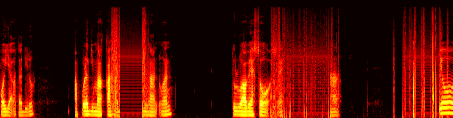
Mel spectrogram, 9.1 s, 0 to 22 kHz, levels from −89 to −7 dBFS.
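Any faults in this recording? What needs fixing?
A loose cable or plug connection is breaking the signal path, an intermittent contact fault that happens three times. Each time the line opens, the speech drops out with crackle at the edges and faint hiss in the gap: at 2.22 to 2.96 s (open about 0.46 s), at 5.42 to 6.76 s right after "tu laur baiso" (about 0.96 s), and at 7.86 to 8.97 s (about 0.73 s). Reseat or replace the suspect cable and connectors, and strain-relieve them so they can't shift during recording.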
